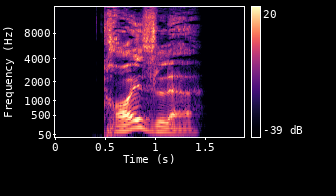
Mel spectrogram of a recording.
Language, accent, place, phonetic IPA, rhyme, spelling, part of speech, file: German, Germany, Berlin, [ˈkʁɔɪ̯zlə], -ɔɪ̯zlə, kräusle, verb, De-kräusle.ogg
- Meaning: inflection of kräuseln: 1. first-person singular present 2. first/third-person singular subjunctive I 3. singular imperative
